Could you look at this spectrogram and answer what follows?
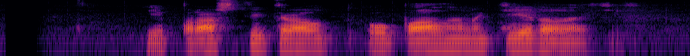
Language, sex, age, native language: Icelandic, male, 30-39, Icelandic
